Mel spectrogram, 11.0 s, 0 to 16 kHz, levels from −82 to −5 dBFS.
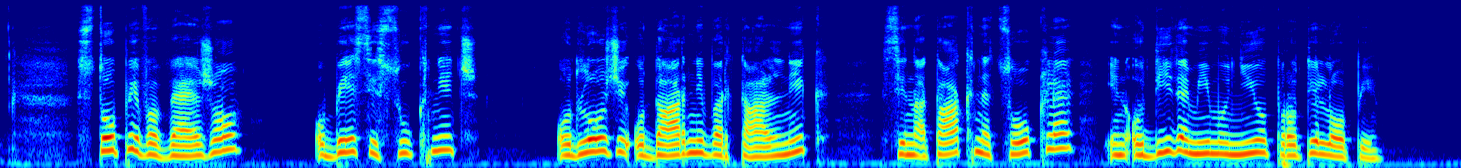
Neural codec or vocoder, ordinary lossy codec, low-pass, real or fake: none; none; 14.4 kHz; real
